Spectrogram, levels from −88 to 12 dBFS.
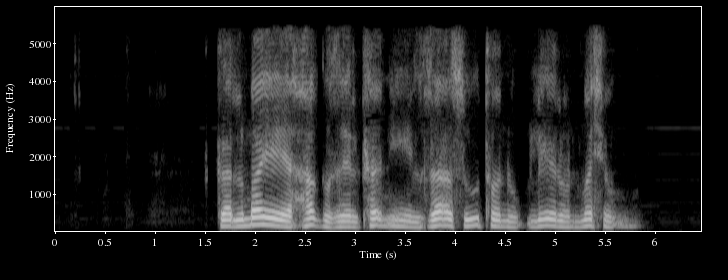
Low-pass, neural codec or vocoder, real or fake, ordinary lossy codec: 5.4 kHz; vocoder, 22.05 kHz, 80 mel bands, HiFi-GAN; fake; MP3, 48 kbps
